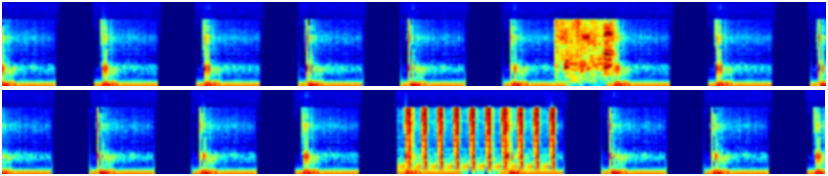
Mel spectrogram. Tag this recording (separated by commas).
Sound effect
